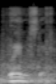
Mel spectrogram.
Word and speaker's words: Wednesday: Why is Wednesday pronounced Wednesday? It's W-E-D, that's wed, N-E-S, that's ness, D-A-Y, that's day. Wednesday.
